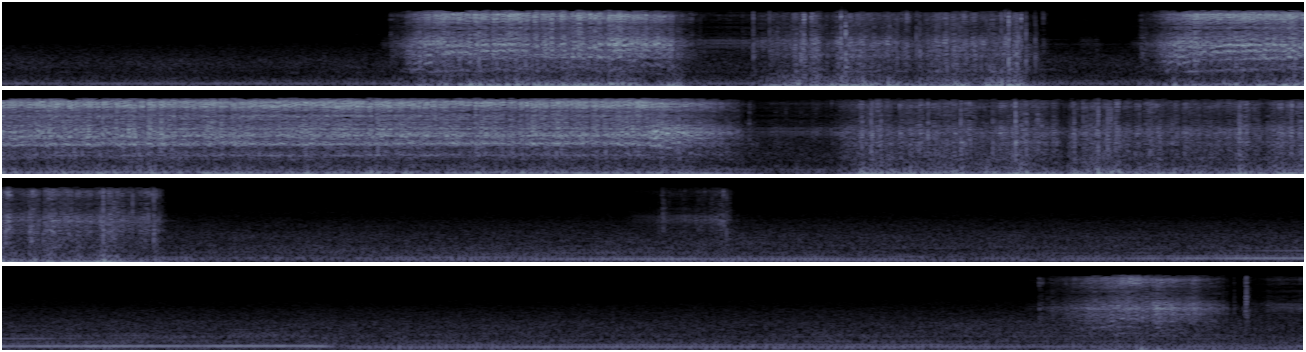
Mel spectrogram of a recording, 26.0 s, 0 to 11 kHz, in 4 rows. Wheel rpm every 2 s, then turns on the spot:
40, 30, 80, 160, 80, 30, 20, 10, 10, 0, 0, 0, 20.
2-4 10-18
